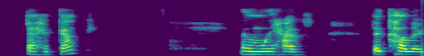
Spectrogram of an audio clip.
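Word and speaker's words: Ehecatl: That's how you say it in Nahuatl, ahekak.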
